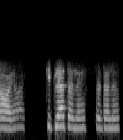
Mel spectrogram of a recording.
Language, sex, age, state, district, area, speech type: Goan Konkani, female, 18-30, Goa, Canacona, rural, conversation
